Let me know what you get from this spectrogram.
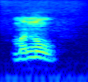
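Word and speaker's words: Mannus: है जिसका नाम है मनुष एम A double N यू एस मनुष एस को साइलेंट कर देते हैं तो मनु उनके पास भी मनु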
